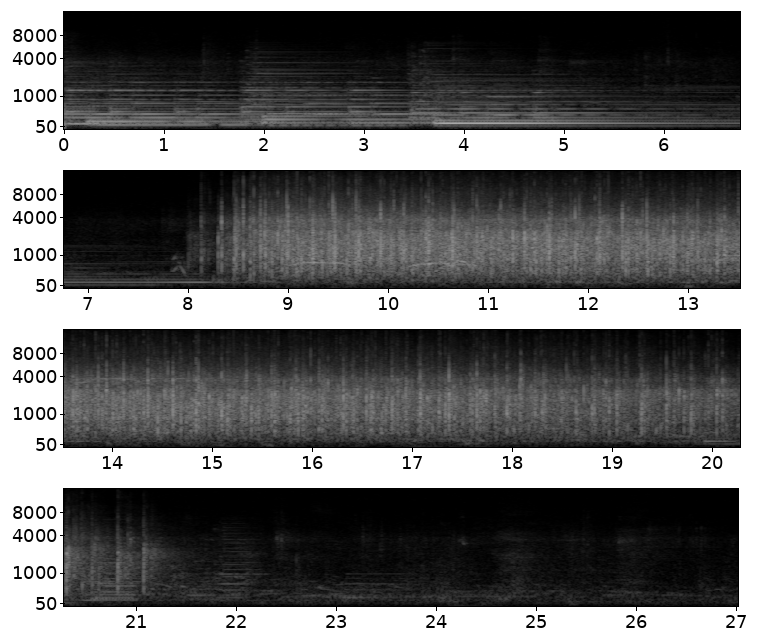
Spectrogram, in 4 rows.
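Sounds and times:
music chord: 0:00.0 - 0:07.8
audience applauding: 0:07.9 - 0:21.5.

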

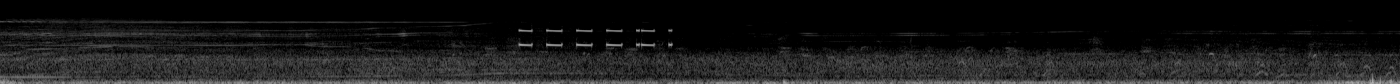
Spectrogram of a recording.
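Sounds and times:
distant model airplane motor whine: 0:00.0 - 0:06.2
short electronic beeps: 0:05.2 - 0:06.8
wind rumbling on microphone: 0:13.4 - 0:14.0.

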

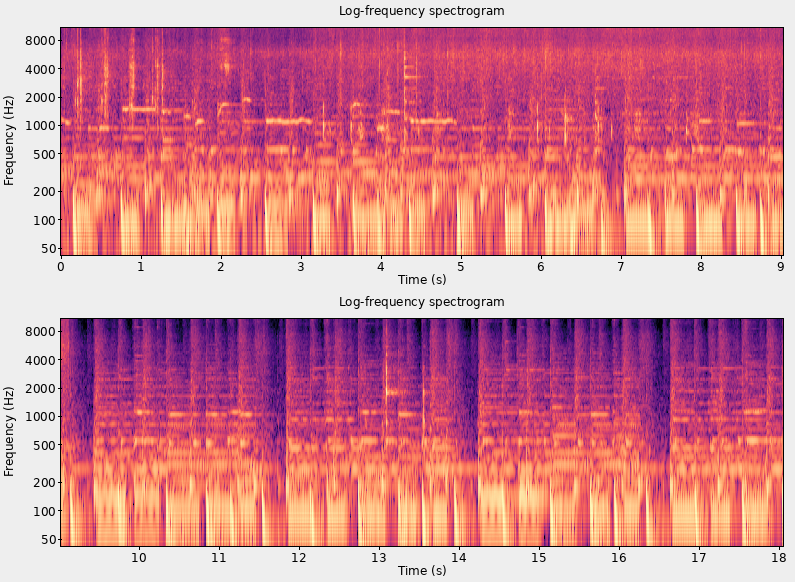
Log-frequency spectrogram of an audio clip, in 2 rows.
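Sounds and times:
vegetables sizzling in a frying pan: 0:00.0 - 0:09.2
background music: 0:00.0 - 0:18.0
wooden spoon stirring: 0:01.9 - 0:08.5.

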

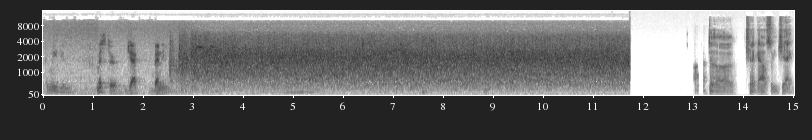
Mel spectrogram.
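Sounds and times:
large audience applauding: 0:02.5 - 0:11.8.

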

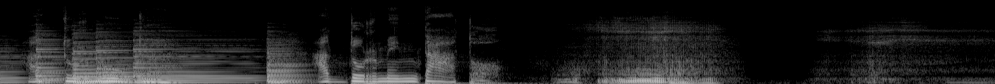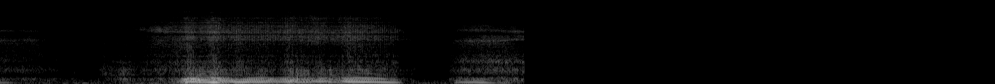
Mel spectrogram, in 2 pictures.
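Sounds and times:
man imitating snoring: 0:05.5 - 0:07.5, 0:08.2 - 0:10.2, 0:11.3 - 0:15.2.

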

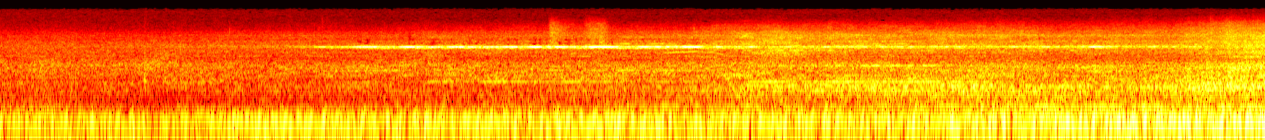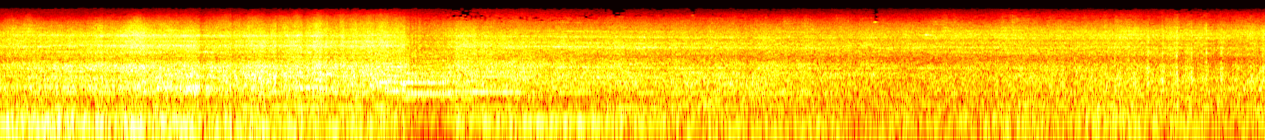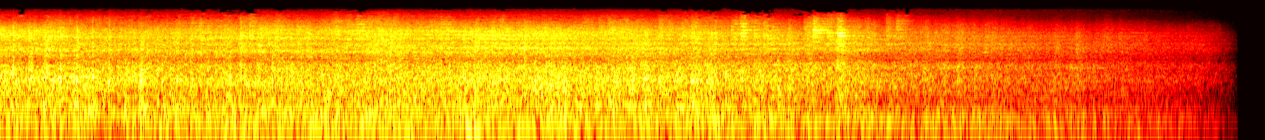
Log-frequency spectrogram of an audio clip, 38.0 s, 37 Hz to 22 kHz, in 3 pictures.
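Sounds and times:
diesel locomotive engines: 0:00.0 - 0:37.6
thin high whine: 0:02.8 - 0:14.7
train wheels clattering: 0:18.0 - 0:35.3.

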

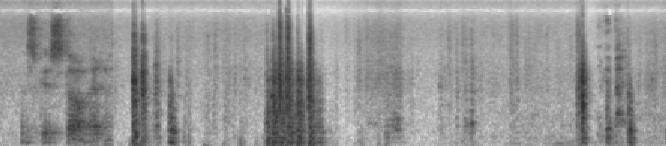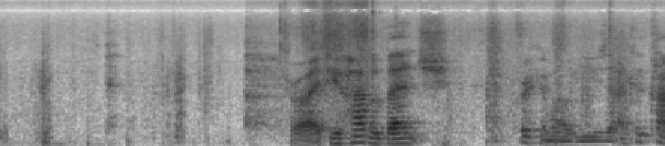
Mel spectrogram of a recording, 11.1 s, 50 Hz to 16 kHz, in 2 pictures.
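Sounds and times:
desk knocks and bumps: 0:01.1 - 0:04.0, 0:04.8 - 0:07.2.

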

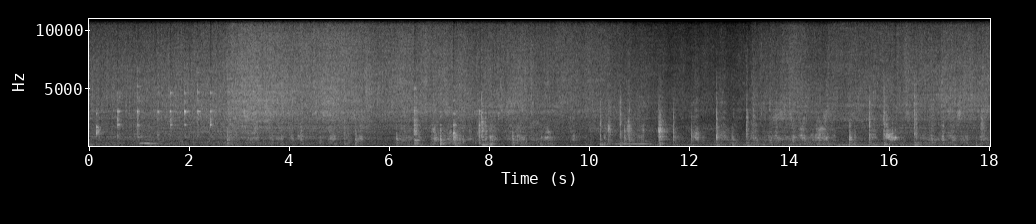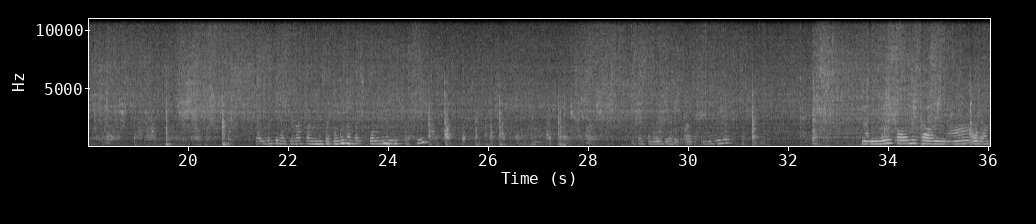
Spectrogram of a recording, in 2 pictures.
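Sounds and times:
sauce sizzling in a frying pan: 0:00.0 - 0:36.0
wooden utensil scraping a pan: 0:01.6 - 0:21.0.

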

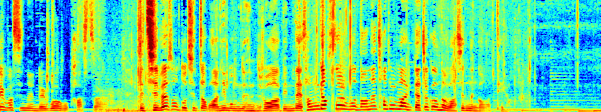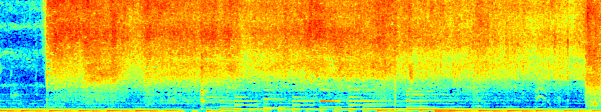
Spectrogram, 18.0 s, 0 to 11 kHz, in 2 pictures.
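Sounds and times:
meat sizzling in a pan: 0:09.7 - 0:18.0.

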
